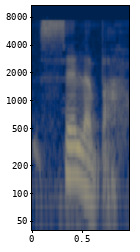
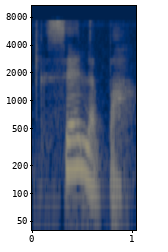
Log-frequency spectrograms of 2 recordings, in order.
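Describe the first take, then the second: The two takes are said the same way.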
